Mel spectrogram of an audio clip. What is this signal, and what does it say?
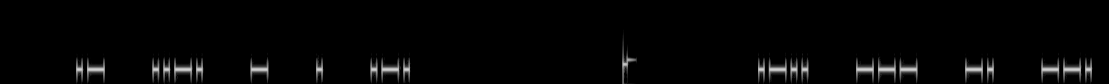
Morse code, heard as a keyed tone, about 22 wpm, spaced as for 12 wpm, 700 Hz. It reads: AFTER LONG
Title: 3x Character Spacing - Top 200 Words - 22wpm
